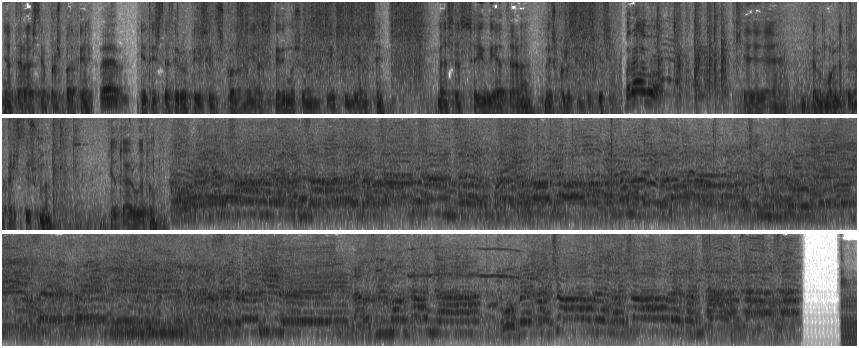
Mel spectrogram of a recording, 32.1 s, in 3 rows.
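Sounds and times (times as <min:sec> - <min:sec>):
speech: 0:00.0 - 0:08.6, 0:09.2 - 0:12.9
huge Italian crowd singing and shouting celebrating Berlusconi's departure: 0:12.8 - 0:31.4.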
